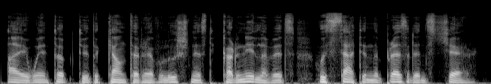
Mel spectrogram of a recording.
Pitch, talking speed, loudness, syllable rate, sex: 95 Hz, 170 wpm, -18 LUFS, 5.5 syllables/s, male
